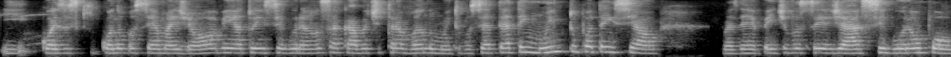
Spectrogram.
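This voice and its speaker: A woman's fairly high-pitched voice with a dark, mellow tone, on a very clean recording with a silent background. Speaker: singer. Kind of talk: casual chat.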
